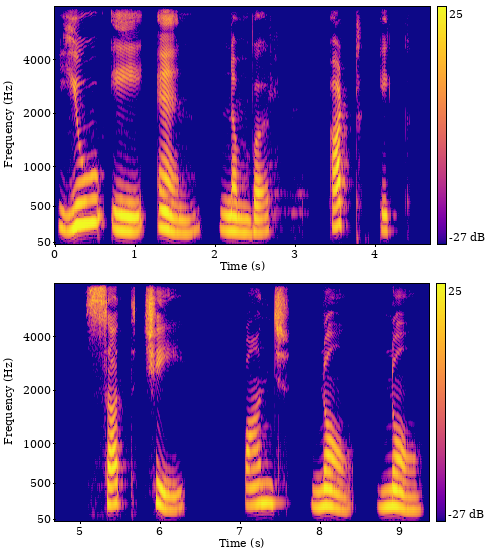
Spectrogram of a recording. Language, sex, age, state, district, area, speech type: Punjabi, female, 45-60, Punjab, Fazilka, rural, read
